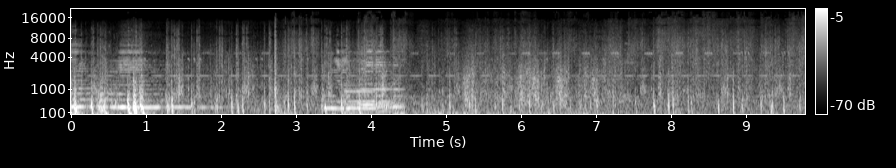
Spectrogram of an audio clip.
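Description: A white horse in the Red Dead Redemption video game, its hooves clip-clopping at a run with a neigh early on, all set over a music-like background that fades as the hoofbeats carry on.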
